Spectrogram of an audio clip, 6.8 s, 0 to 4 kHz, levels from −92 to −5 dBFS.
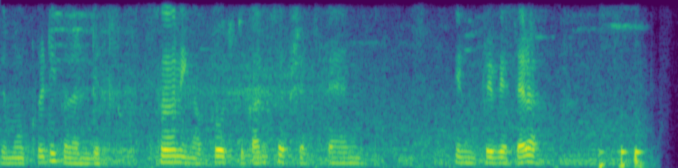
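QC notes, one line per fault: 0.35–0.38 s, 1.37–1.55 s, 3.14–3.17 s, 3.83–3.98 s, 4.13–4.34 s, 4.49–4.55 s and 5.54–5.60 s, sound dropped by the voice detector: speech cuts out for 30 to 210 ms, the longest at 4.13–4.34 s, and steady hiss fills each gap until the talker resumes. The likely cause is the sender's voice detector mistaking soft speech or word endings for background, so comfort noise is played instead. On a spectrogram, harmonic striations give way to flat, evenly spread noise, capped at 4 kHz like the rest of the G.711 band. On the waveform, the speech envelope drops abruptly to a thin, uniform band.
6.50–6.78 s, comfort noise in place of the background: after speech ends, the real room background, about 79 dB below the loudest speech and close to silence, is replaced by a smooth, featureless hiss with a level step of about 13 dB. The likely cause is discontinuous transmission, where the sender stops sending and the receiver synthesises noise shaped roughly like the background. 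A spectrogram shows a sudden change to a static, textureless floor. The waveform shows a flat, constant-amplitude trace.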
